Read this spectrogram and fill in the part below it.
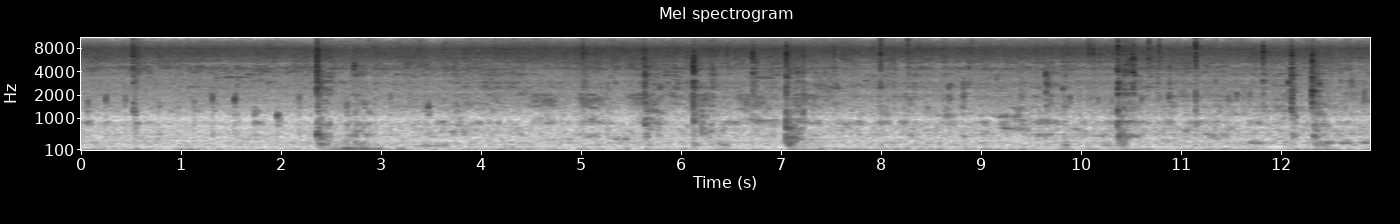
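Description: A potato and bread snack fries golden brown in oil on a low flame, producing a steady hissing sizzle with scattered small pops and crackles, moderate in level with no speech.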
